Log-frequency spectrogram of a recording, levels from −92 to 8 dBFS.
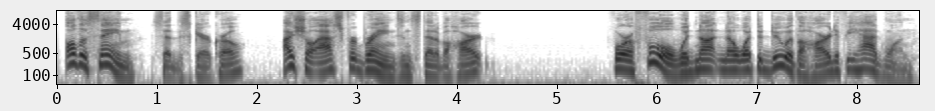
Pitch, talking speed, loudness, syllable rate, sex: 130 Hz, 215 wpm, -18 LUFS, 5.2 syllables/s, male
